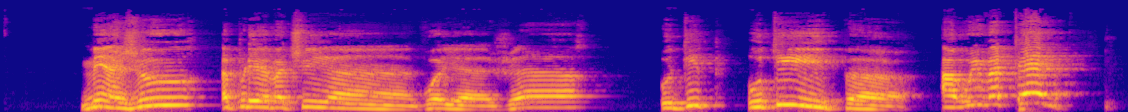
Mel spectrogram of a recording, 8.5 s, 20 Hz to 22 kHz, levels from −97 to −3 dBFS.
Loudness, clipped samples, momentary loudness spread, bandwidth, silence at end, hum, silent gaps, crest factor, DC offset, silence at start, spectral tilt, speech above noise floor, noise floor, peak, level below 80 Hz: -15 LUFS; under 0.1%; 9 LU; 12.5 kHz; 0.45 s; none; none; 14 dB; under 0.1%; 0.6 s; -6 dB/octave; 72 dB; -86 dBFS; -2 dBFS; -54 dBFS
